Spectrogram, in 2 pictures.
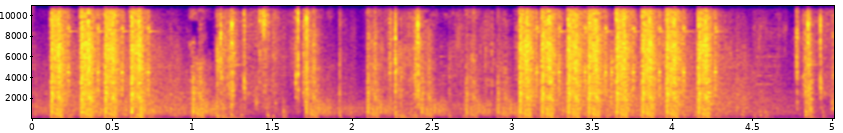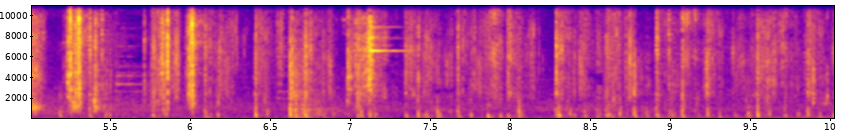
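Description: Rapid bursts of gunfire in Counter-Strike 2, dense repeated shots loud for the first four seconds, then sparser scattered shots and clicks over game ambience.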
